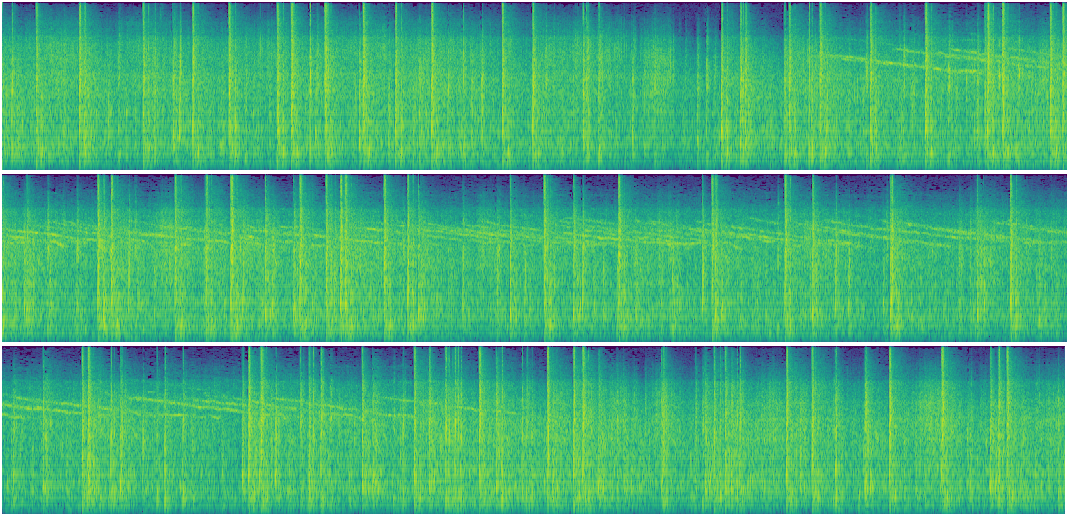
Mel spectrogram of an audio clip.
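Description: Dense, continuous fireworks: constant bangs and crackles from many rockets and firecrackers going off across a city, with overhead shells bursting. From about eight seconds in until near twenty-four, a run of repeated falling whistles sounds over the bangs.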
